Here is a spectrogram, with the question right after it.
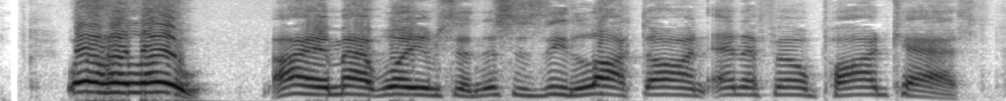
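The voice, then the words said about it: Voice strained from a cold. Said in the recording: “you can probably hear it in my voice. Getting over a bad cold. I was having a hard time talking.”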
